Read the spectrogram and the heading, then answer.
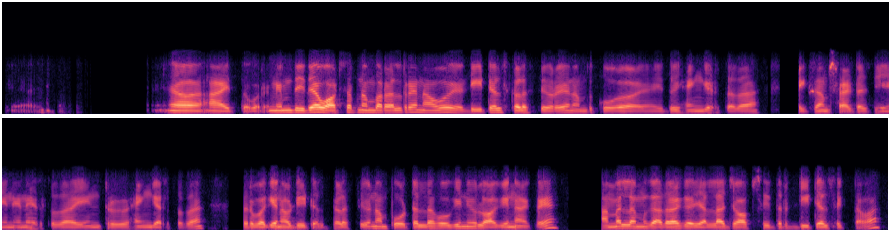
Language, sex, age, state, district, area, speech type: Kannada, male, 30-45, Karnataka, Gulbarga, rural, conversation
